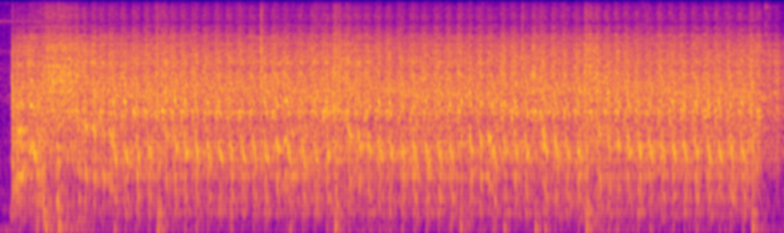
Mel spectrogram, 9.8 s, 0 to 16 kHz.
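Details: Corona race car with newly swapped Toyota 3S engine: starter grinds it over steadily for ten seconds, never fires.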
